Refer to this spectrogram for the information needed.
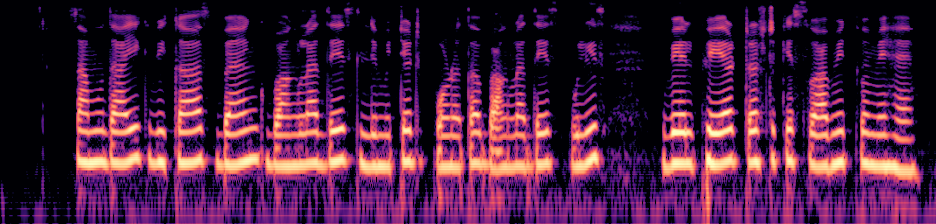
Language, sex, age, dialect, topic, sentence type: Hindi, female, 18-24, Hindustani Malvi Khadi Boli, banking, statement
